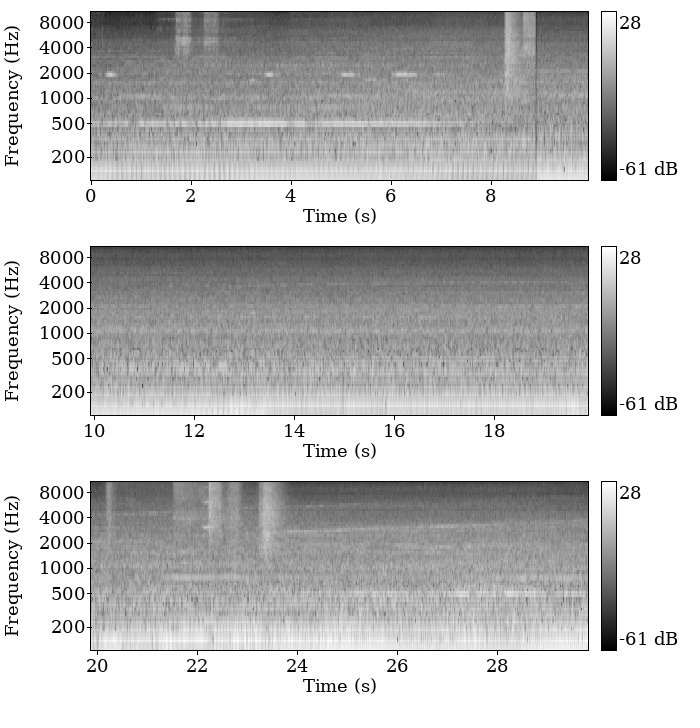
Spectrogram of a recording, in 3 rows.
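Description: Metrolink commuter train pulling out, pushed by its F125 diesel locomotive: the engine's low drone steps up as it throttles up, and a whine rises steadily in pitch near the end as the train gathers speed. A few short hisses of air cut in, once about eight seconds in and again around twenty-two seconds.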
